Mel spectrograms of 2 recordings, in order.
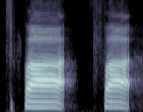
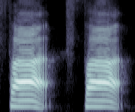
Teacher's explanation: নিচের ঠোঁটের ভিজে অংশ এবং সামনের দুই দাঁতের আগার সাথে লেগে ফা উচ্চারণ হয়। ফা, ফা। দেখুন এই যে দুটো দাঁত নিচের ঠোঁটে ভিজে অংশ লাগছে, তাই না? · হ্যাঁ, আবার মুখস্থ করে নিন একবার, যে নিচের ঠোঁটের ভিজে অংশ এবং সামনের উপরের দুই দাঁতের আগার সাথে লাগিয়া ফা উচ্চারিত হয়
